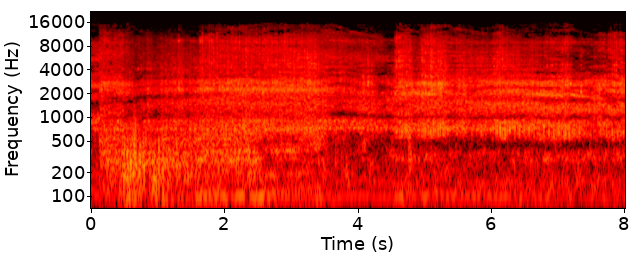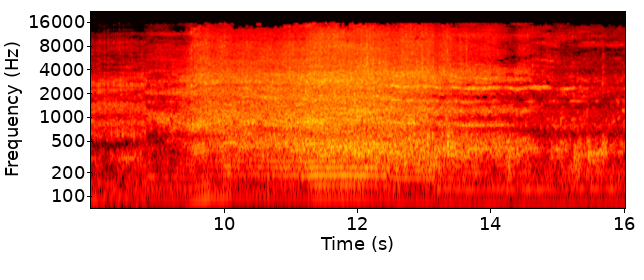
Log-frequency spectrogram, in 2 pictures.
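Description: Mahindra diesel tractor engine running as it pulls a trolley loaded with mud. It grows louder from about nine seconds in as it passes close, then fades.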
